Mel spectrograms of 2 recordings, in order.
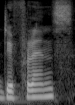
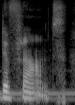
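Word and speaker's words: différance: you can you know pronounce it with a slight french twist like de france it's a portmanteau word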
